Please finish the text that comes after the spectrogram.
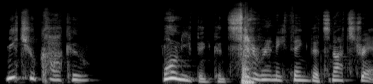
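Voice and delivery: high, pointed impression of the ranting mathematician; mock Weinstein rant. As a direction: accuse him with mock intensity. Imitating Weinstein again.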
